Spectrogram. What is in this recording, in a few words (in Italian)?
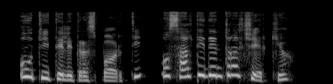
lang it it, voiceovers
